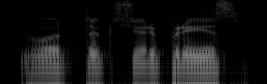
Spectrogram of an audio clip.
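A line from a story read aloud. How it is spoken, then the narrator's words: Confused. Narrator (Russian): растерянно говорит Флорин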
